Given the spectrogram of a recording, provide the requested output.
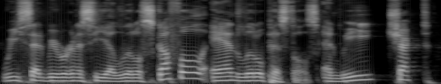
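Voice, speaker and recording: A man's voice: medium pitch, expressive, moderate pace, no room sound, clean studio sound. A man hosting a film podcast, talking in a casual, conversational way with some offhand swearing. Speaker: podcast host.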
